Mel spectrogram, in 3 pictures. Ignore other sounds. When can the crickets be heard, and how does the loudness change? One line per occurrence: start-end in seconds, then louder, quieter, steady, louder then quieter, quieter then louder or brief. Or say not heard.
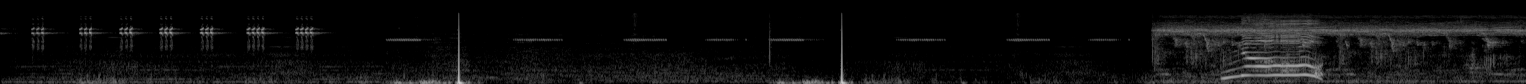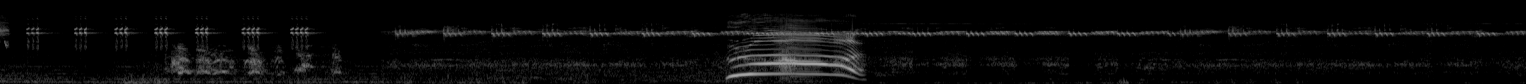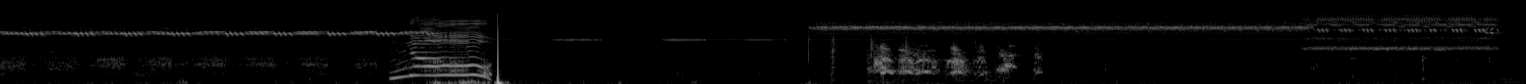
0.0-45.6 quieter.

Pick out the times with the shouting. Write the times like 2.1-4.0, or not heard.
12.2-13.2, 22.5-23.9, 34.4-35.5.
